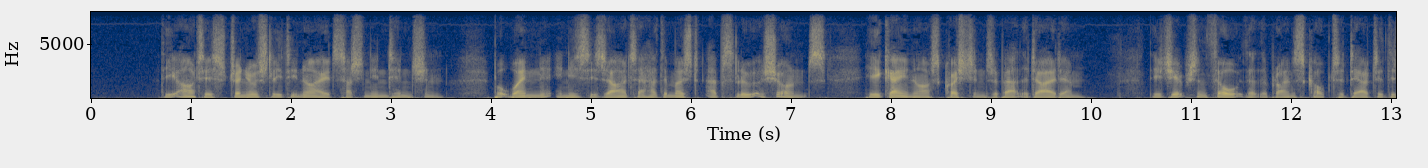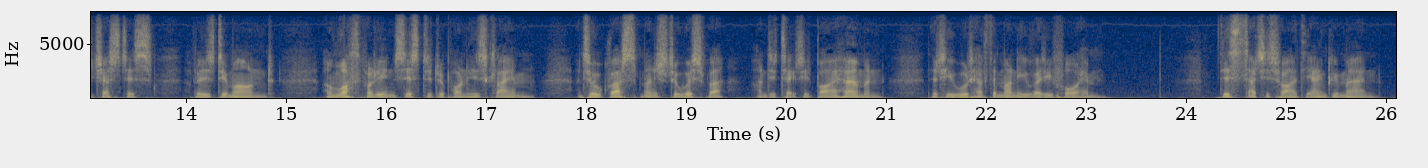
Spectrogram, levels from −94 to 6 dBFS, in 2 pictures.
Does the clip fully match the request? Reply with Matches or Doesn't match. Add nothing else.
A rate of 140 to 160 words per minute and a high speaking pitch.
Doesn't match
